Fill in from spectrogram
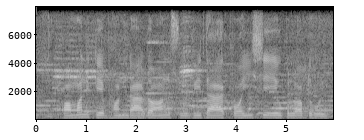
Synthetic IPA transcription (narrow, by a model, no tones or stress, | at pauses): ɦəmənkebʱəɳɖaɾənsubid̪ʱakəiseupləb̚d̪ʱɦoj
